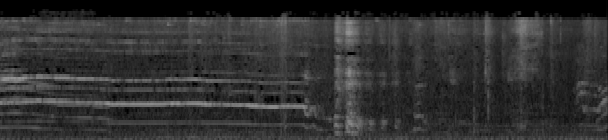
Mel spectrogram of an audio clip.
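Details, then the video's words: Cats talking to each other, a long steady yowl held for several seconds then breaking off, followed by a brief rustle and a short rising meow near the end. "CAT TALKING TO EACH OTHER"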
